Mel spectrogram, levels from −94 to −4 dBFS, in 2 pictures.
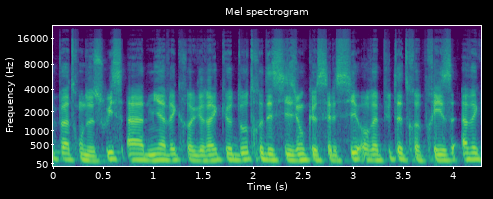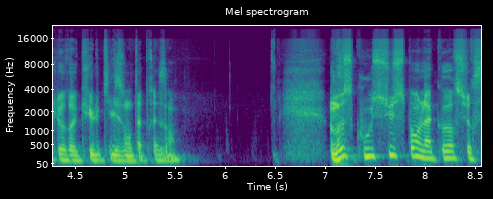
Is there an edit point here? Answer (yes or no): no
